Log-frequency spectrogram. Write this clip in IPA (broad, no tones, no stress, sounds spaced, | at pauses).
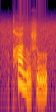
qʰ ʊ ð ṵ ɬ ṵ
